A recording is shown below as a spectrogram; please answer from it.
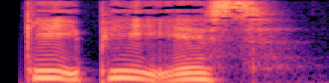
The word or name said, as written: gps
